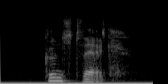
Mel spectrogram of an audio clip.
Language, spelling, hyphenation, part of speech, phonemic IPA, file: Dutch, kunstwerk, kunst‧werk, noun, /ˈkʏnst.ʋɛrk/, Nl-kunstwerk.ogg
- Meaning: 1. work of art 2. a man-made structure built with materials other than earth and sand, such as bridges, culverts, viaducts, tunnels, etc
